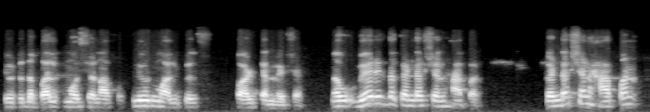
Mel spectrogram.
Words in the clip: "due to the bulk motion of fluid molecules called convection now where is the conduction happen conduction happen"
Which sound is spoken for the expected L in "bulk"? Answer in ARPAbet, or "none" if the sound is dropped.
L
